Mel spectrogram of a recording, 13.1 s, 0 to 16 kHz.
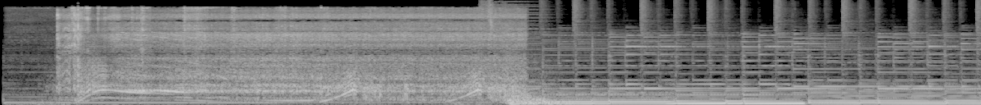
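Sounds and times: car engine idling: 0.1s - 7.5s
engine revving: 0.6s - 7.4s.

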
